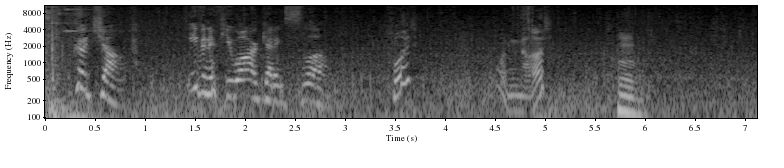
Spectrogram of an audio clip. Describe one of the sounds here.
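A young man and a woman talk calmly.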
